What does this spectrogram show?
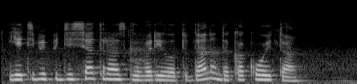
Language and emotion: Russian, neutral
